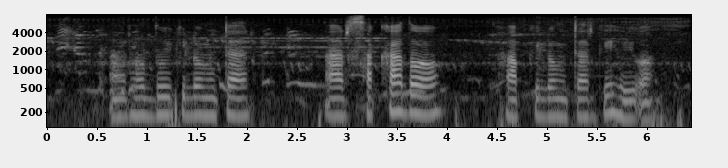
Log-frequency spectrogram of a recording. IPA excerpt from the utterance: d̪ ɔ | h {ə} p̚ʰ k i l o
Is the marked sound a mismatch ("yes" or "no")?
yes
